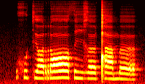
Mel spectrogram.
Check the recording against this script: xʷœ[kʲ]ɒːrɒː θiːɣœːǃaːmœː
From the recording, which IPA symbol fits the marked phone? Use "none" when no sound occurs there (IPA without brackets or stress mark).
kʲ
